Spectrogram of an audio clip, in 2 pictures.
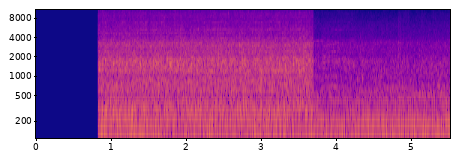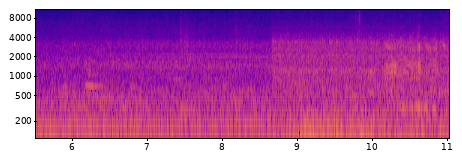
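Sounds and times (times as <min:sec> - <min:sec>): vehicle engine hum: 0:00.8 - 0:11.0.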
